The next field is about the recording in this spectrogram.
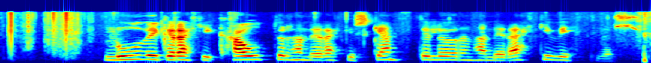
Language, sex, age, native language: Icelandic, female, 40-49, Icelandic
